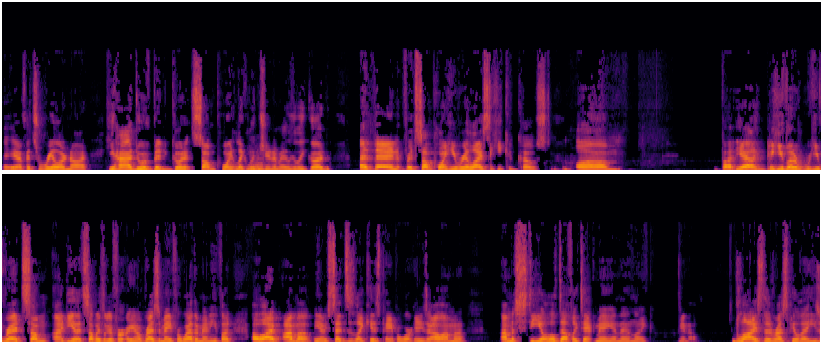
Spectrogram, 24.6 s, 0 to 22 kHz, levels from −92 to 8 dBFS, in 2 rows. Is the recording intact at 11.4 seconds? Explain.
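No. A burst of packet loss spans 11.39 to 11.49 s, after "but yeah like". The receiver holds and fades the last sound for 80 ms, then resumes at "he let he read" with 80 ms missing.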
